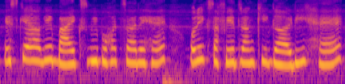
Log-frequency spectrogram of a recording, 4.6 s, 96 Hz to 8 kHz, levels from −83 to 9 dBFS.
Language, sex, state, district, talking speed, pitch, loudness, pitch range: Hindi, female, Uttar Pradesh, Lalitpur, 180 wpm, 310 Hz, -14 LUFS, 295-325 Hz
